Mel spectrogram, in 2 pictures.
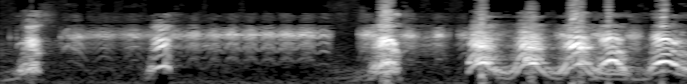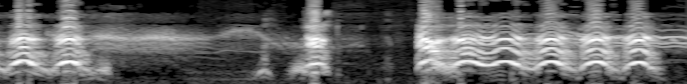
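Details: Carpathian Shepherd Dog puppies, a Romanian breed, giving high, wavering whines and sharp yips in quick overlapping bursts. Some whines are drawn out and warbling. A short silent gap breaks the run before the chorus resumes.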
